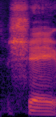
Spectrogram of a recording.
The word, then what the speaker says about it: Skjei: His last name is Shay, or at least that's how you pronounce it, and it's spelled, like, S-K... J-E-I.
